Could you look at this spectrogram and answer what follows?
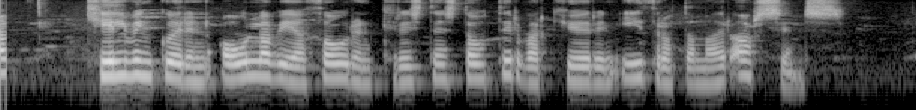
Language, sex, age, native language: Icelandic, female, 50-59, Icelandic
